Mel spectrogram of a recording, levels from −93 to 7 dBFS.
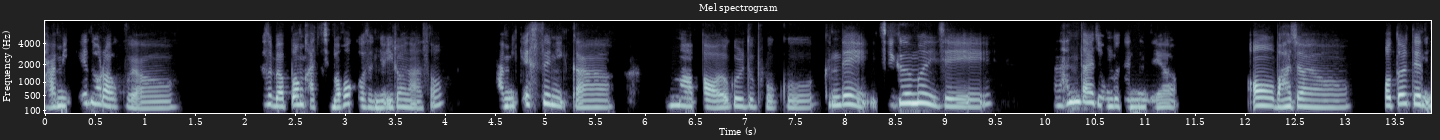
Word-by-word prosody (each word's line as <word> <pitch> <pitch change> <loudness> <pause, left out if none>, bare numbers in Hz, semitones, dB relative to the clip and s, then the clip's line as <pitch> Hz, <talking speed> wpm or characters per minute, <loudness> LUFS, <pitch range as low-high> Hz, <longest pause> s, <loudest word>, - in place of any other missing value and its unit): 잠이 205 +5 +1
깨더라고요. 190 - -2 0.8
그래서 250 0 -3
몇 200 -1 +2
번 240 +1 +4
같이 185 -4 -8
먹었거든요 180 -4 0
일어나서. 190 +5 -3 0.6
잠이 205 +1 +1
깼으니까 195 -8 -1 0.6
엄마 225 -2 +1
아빠 195 -2 0
얼굴도 195 +3 0
보고. 170 +2 -7
근데 240 +2 +2
지금은 280 +3 +6
이제 200 +2 -2 0.6
한 220 - -8
1 310 +3 +7
달 300 - +3
정도 200 -5 -2
됐는데요. 185 - -3 0.7
어 220 -1 +4
맞아요. 185 -2 -1 0.3
어떨 260 +5 +4
때는 255 -1 +4
200 Hz, 265 characters per minute, -19 LUFS, 180-235 Hz, 0.8 s, 1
